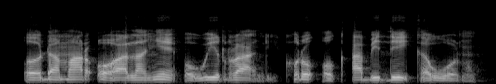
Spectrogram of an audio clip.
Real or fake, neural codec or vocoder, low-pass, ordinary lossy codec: fake; vocoder, 22.05 kHz, 80 mel bands, WaveNeXt; none; none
